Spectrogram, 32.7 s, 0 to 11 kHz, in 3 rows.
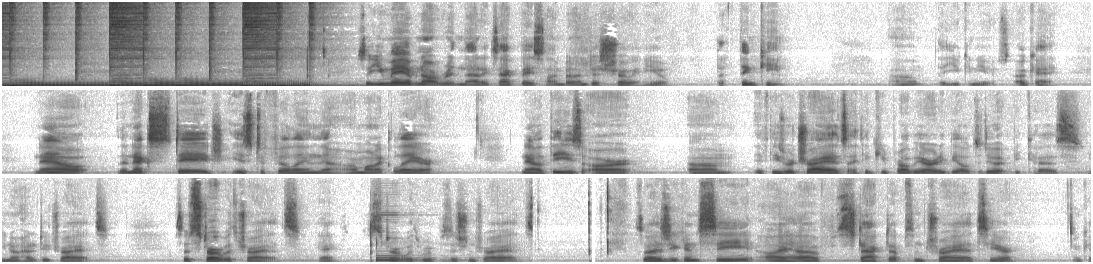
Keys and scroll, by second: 27.0 Left, 27.7 shift+super+p.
